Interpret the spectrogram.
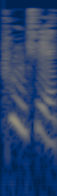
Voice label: "kong4zhi4", Chinese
